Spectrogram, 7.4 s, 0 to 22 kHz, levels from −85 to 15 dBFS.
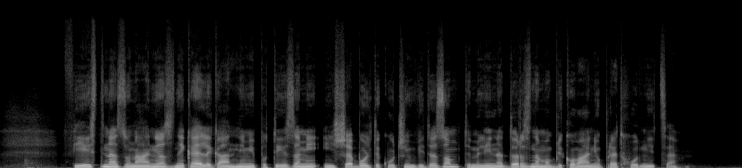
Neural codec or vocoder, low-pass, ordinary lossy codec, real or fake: autoencoder, 48 kHz, 128 numbers a frame, DAC-VAE, trained on Japanese speech; 19.8 kHz; none; fake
